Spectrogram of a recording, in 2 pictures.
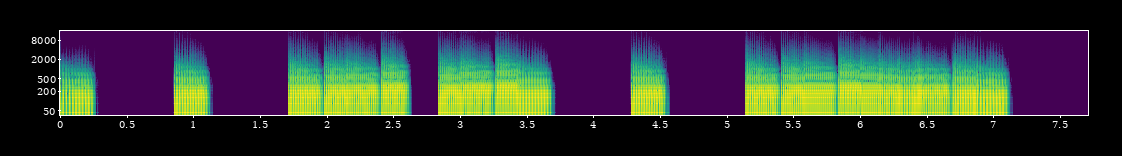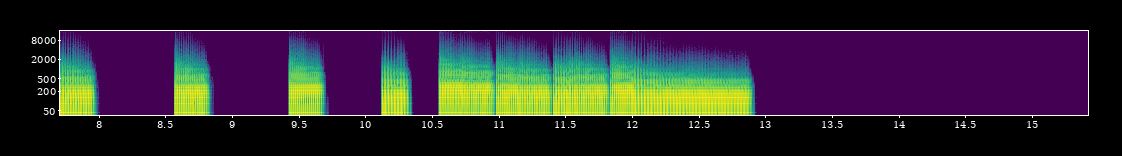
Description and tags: Heavy guitar trash (140 bpm)
Arcade, E-guitar, Guitar, Heavy, Lmms, Lo-Fi, Pitch, Plucked, Rock, Strings, Synthesizer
